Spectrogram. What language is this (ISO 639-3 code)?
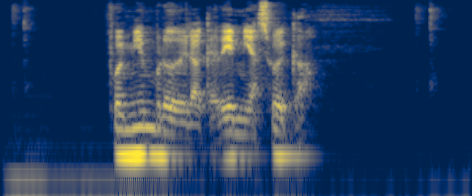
spa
